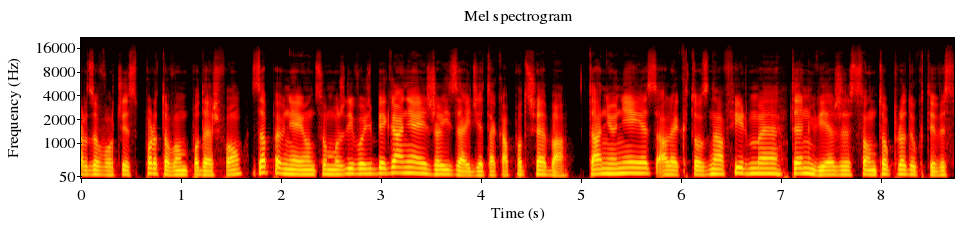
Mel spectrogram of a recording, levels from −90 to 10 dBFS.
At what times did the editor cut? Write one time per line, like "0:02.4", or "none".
none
